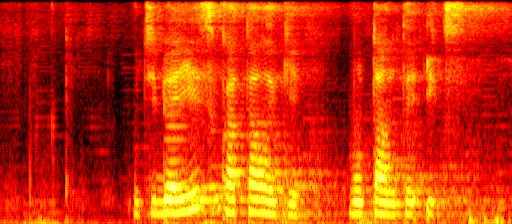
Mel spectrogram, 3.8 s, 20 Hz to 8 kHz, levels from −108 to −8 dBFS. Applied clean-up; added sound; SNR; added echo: neural separator model SepFormer DNS4.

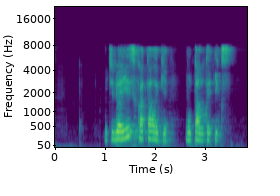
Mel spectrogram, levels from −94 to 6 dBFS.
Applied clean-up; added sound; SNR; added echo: neural mask model DeepFilterNet 3.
